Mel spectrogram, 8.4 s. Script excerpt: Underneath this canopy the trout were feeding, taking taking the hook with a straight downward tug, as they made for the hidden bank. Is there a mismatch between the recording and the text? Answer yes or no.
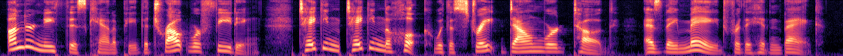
no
